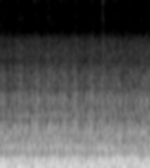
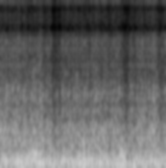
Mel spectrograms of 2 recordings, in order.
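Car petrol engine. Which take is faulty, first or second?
second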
